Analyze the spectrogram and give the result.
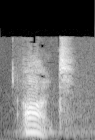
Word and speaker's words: aunt: How do you pronounce A-U-N-T? – Aunt. But it's aunt. My aunt. My aunt Ruby. – How do you pronounce it? – Aunt. I say aunt, like A-N-T. Aunt.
